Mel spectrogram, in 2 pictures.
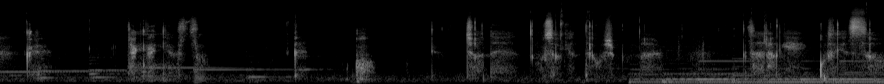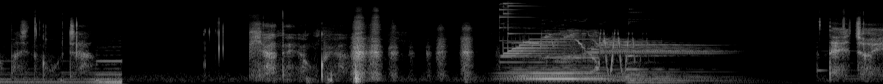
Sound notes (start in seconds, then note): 12.3 laughs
